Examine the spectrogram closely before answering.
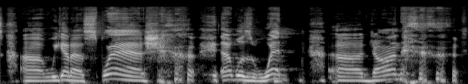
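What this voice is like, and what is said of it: Exaggerated sports announcer voice. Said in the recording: “I gotta say it in the white announcer voice.”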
